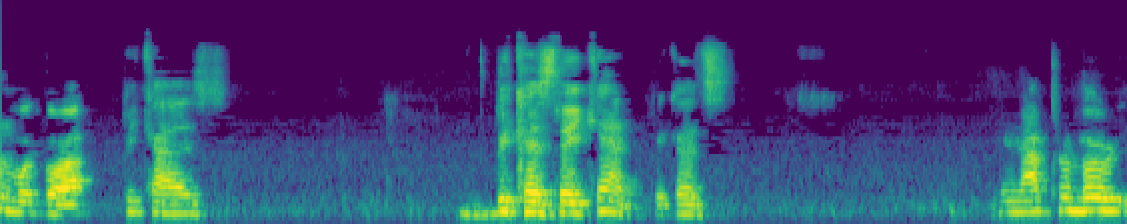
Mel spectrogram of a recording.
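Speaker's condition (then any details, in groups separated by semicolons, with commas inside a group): Cerebral palsy; reliable voice, uses voice control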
